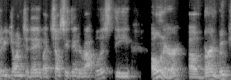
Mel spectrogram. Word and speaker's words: Theodoropoulos: are excited to be joined today by Chelsea theateropolis the owner of burn boot camp St Louis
